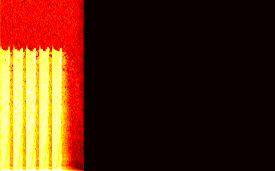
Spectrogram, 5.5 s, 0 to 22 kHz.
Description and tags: Reece Bass 1 Stabs BPM 174 G
BPM: 174 - KEY: G - Just some bass stabs.
Made in Reason!
bass, drumnbass, reece, drumandbass, dnb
